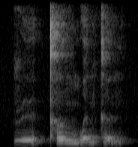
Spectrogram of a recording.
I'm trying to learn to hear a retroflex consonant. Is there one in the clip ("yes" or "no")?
yes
